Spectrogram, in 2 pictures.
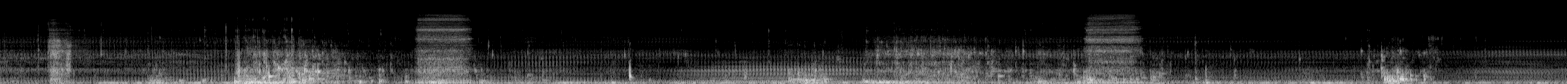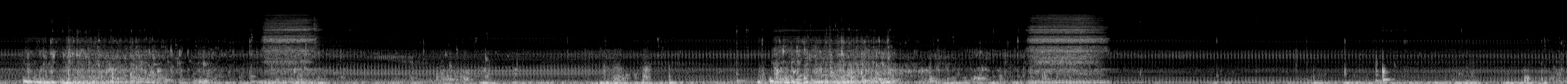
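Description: A scuba diver breathing underwater through a regulator: a low rumble of exhaled bubbles, then a short sharp hiss of inhaled air, four breaths about seven seconds apart.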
